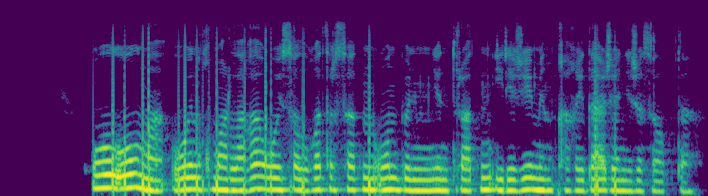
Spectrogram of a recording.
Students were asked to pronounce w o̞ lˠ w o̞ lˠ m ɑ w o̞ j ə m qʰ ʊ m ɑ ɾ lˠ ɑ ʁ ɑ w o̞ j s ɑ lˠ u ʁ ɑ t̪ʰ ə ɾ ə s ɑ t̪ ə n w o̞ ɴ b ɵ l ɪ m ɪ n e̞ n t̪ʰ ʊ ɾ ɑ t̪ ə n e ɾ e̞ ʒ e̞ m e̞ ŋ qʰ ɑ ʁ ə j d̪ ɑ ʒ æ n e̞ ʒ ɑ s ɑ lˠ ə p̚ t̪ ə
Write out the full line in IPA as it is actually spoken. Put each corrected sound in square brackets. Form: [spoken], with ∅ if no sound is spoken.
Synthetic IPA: w o̞ lˠ w o̞ lˠ m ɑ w o̞ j ə [ɴ] qʰ ʊ m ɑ ɾ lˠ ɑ ʁ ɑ w o̞ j s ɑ lˠ u ʁ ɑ t̪ʰ ə ɾ ə s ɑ t̪ ə n w o̞ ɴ b ɵ l ɪ m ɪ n e̞ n t̪ʰ ʊ ɾ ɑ t̪ ə n e ɾ e̞ ʒ e̞ m e̞ [ɴ] qʰ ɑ ʁ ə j d̪ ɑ ʒ æ n e̞ ʒ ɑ s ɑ lˠ ə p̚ t̪ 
